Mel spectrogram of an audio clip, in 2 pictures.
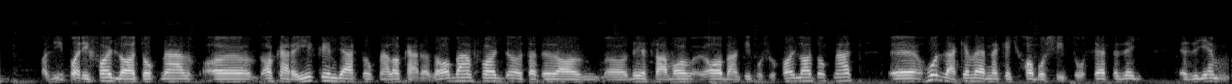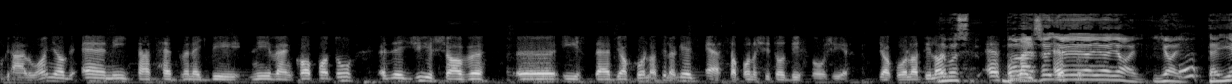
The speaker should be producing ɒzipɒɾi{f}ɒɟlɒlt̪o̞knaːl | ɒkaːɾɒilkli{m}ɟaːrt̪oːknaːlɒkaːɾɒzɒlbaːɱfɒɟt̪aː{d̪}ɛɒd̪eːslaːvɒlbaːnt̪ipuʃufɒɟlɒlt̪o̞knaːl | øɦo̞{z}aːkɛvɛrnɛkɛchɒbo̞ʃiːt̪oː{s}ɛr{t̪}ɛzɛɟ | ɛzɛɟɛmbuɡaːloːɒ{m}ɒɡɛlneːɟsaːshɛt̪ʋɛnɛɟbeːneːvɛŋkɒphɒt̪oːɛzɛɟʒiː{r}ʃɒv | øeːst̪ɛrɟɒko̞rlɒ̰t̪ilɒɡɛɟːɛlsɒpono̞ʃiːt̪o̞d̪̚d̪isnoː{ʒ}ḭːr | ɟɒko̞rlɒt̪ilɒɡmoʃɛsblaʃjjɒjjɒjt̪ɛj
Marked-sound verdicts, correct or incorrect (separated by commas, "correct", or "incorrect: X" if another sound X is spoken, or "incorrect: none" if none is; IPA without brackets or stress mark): correct, correct, incorrect: t̪, incorrect: zː, correct, correct, incorrect: ɲ, correct, correct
